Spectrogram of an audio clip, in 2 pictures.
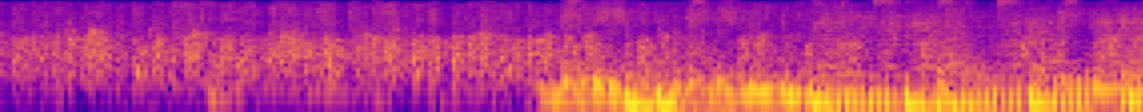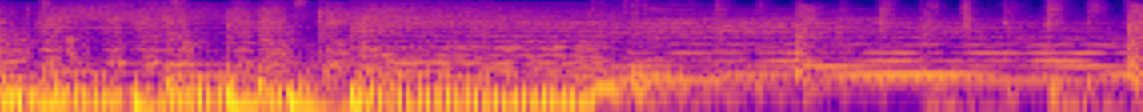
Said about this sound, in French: Mais non, on applaudit encore Christine.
